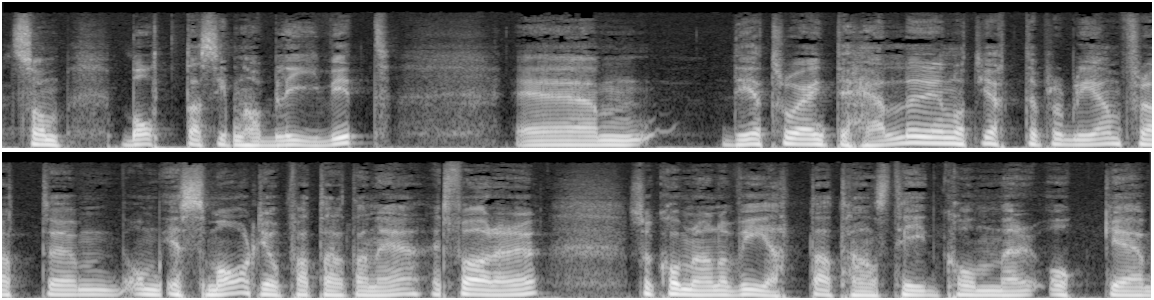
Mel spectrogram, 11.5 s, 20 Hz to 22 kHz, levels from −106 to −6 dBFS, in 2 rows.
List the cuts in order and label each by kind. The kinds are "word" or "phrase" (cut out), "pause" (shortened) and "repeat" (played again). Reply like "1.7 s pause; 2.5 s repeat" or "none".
1.2 s word; 6.5 s word; 7.0 s word; 7.9 s word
